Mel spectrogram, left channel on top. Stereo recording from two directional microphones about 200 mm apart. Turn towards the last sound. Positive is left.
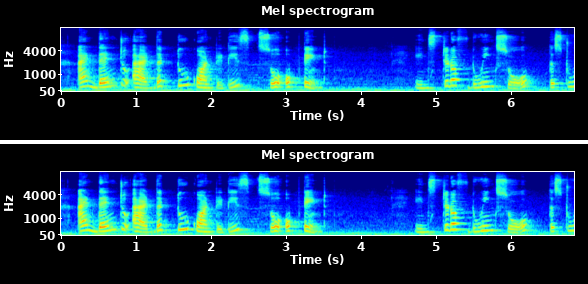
turn(degrees=-15)  # may be behind; listen again after turning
